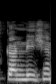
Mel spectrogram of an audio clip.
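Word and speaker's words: could: हमारा के साइलेंट है, कुड में हमारा एल साइलेंट है, राइट में हमारा डब्ल्यू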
